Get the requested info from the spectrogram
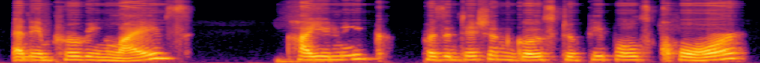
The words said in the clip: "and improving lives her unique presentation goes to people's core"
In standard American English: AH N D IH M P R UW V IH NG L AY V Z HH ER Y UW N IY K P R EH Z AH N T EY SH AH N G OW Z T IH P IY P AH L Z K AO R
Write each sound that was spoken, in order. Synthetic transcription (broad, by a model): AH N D IH M P R UW V IH NG L AY V Z HH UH Y UW N IY K P R EH Z AH N T EY SH AH N G OW Z T IH P IY P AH L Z K AO R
